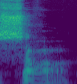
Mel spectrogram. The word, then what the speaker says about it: Sa: It's Hum So, or Hum Sa, or Hong, like in Hong Kong, and Sa, S-A-U, like in, it's pronounced, like a cross-cut saw.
